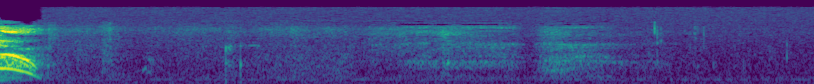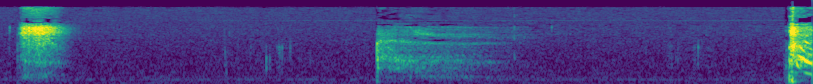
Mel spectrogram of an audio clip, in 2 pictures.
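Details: Four sharp, separate coughs with quiet pauses between them: cough.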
